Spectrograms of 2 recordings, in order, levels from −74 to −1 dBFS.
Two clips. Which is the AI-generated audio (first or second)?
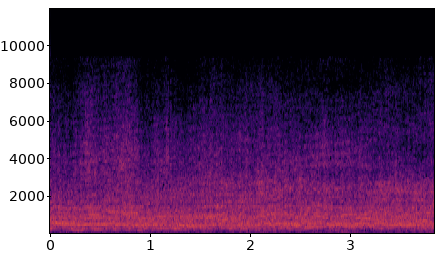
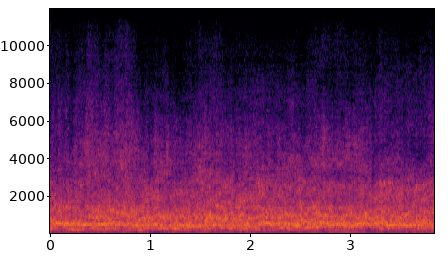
second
